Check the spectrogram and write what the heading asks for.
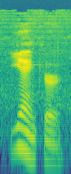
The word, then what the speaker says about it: yanker: my username is actually yanker j-a-n-k-e-r yanker not janker not janker yanker okay that's how you say it we'll clear that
